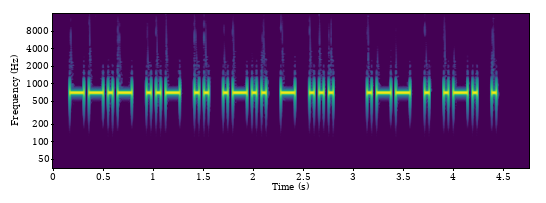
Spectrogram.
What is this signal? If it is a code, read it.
Morse code, heard as a keyed tone, about 25 wpm, 700 Hz. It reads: QUILTS WERE
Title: Pangram Challenge v2 - 25wpm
